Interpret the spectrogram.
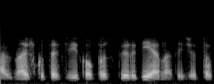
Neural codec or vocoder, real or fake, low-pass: none; real; 5.4 kHz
